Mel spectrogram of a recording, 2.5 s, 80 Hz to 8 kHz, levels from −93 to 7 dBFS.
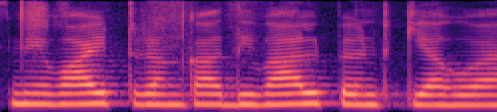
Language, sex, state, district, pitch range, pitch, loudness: Hindi, female, Jharkhand, Palamu, 225-235 Hz, 230 Hz, -18 LUFS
